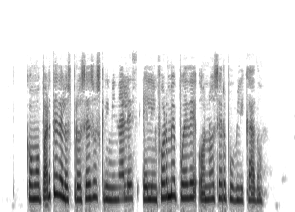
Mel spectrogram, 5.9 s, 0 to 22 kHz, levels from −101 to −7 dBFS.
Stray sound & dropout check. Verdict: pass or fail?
pass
